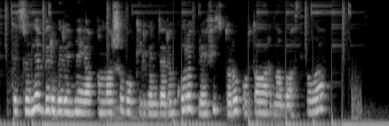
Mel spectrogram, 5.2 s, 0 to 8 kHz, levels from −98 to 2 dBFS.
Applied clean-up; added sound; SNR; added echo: none; Drum kit; 15 dB; reverberation time 0.2 s.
